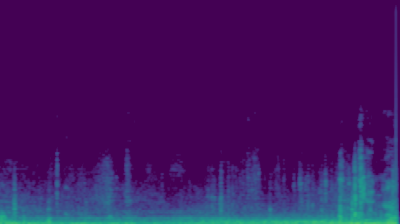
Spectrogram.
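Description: Car cabin noise while driving: a steady low hum of engine and tyres on the road, heard from inside the car.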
